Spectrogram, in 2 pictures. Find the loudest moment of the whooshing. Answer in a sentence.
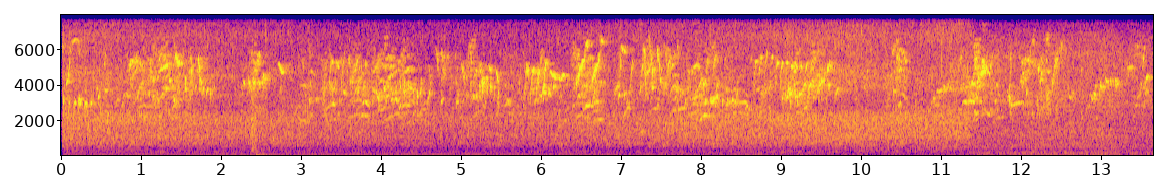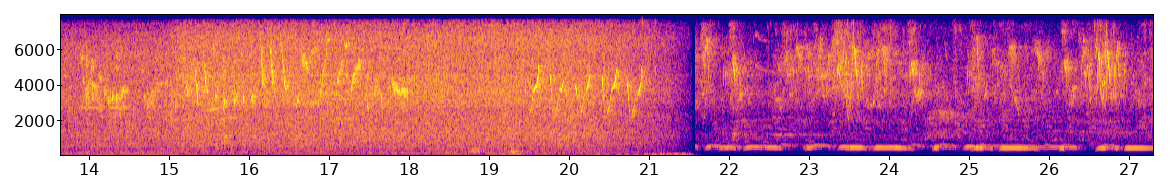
The loudest moment of the whooshing is at 19 seconds.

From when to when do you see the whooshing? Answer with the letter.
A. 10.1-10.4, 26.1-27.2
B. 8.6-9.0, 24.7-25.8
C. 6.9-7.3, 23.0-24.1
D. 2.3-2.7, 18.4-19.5
D.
